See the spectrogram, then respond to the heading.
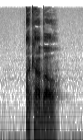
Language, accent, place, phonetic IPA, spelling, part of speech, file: German, Germany, Berlin, [ˈakɐˌbaʊ̯], Ackerbau, noun, De-Ackerbau.ogg
- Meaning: cultivation of arable land; agriculture (in the stricter sense)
